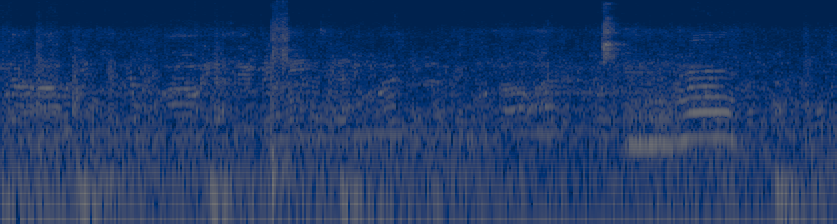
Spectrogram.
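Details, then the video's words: A medium Persian cat begs for food despite having just eaten, behaving as if annoyed; soft, faint mews give way to one louder, falling meow near the end, with a human voice and a sharp knock heard. "kucing meong meong meminta makan"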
